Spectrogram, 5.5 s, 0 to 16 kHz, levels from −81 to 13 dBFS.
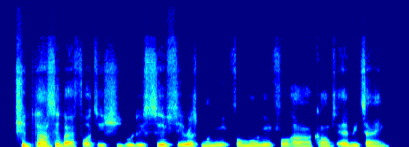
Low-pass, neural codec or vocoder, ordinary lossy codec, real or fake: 14.4 kHz; autoencoder, 48 kHz, 32 numbers a frame, DAC-VAE, trained on Japanese speech; Opus, 32 kbps; fake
